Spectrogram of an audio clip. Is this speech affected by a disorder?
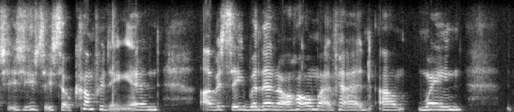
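Yes: bulbar ALS; bulbar onset ALS, speech, swallow and breathing presentation, expected faster progression, voice expected to go sooner; recently diagnosed, choking first then speech changes, careful eating, breathing difficulty when choking, stamina can wane; lisp, difficulty with articulation, effortful tongue movement, not speaking clearly, ALS impact audible.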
